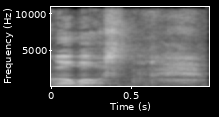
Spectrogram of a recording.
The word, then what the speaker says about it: Goebbels: âm của người Pháp, nhưng mà cái chữ đó đọc theo tiếng Đức hay là tiếng Mỹ là đọc là ông tổng trưởng Goebbels.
